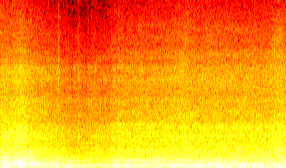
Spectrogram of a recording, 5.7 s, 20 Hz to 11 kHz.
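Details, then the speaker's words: Mitsubishi Fuso Canter Euro 4 SHDX truck on a test drive after nearly 3 km: steady low diesel drone under road noise at cruising pace, no droning hum ("mbengung") and no power loss; running normally. "ini mobilnya sudah jalan kira-kira 3,6 ya hampir 3 km belum saya temui kendaraan ini bengur dan tenaganya hilang Masih normal ini teman-teman"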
